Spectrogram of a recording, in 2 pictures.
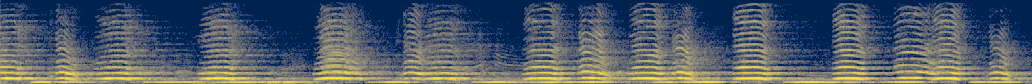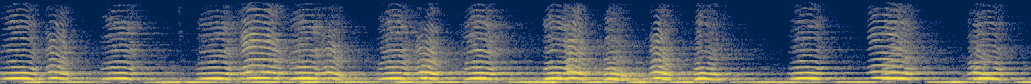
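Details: At the Berlin Zoo, siamangs give a loud, droning hoot under a rapid series of sharp, ringing barks and whoops.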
